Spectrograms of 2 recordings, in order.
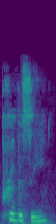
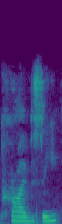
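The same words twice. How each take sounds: First: It is said with a British pronunciation. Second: It is said with an American pronunciation. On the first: "we say privacy" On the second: "Americans say privacy"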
